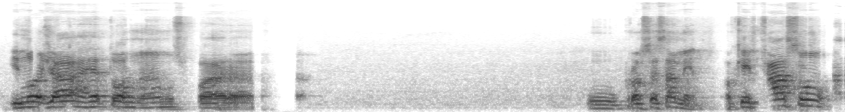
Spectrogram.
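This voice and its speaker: Over a video call, a male university lecturer teaches his class in a high, creaky voice. He calls students by name to quiz them and repeats his questions with patience.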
